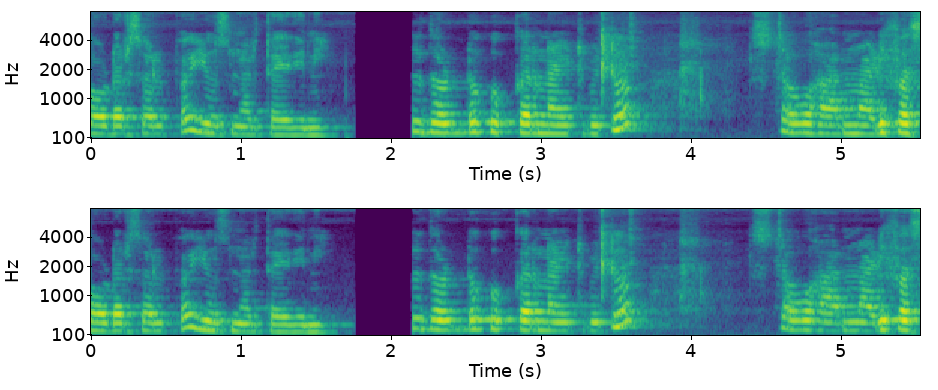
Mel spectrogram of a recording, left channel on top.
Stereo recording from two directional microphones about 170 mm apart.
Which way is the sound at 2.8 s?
20° left (ahead or behind).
